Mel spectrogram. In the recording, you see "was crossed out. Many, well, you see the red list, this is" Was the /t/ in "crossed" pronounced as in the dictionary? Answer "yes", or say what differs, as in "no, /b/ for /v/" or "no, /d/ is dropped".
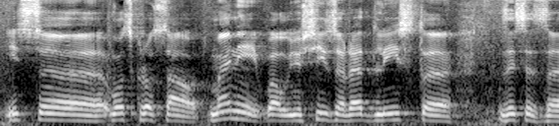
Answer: no, /t/ is dropped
